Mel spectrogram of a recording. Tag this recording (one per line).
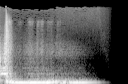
epic
cinematic
gong
punchy
movie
